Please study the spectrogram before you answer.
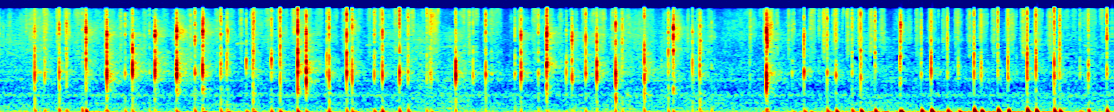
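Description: A small, hollow white plastic deodorant stick with a green cap is held beside a microphone and tapped and scratched with fingertips and nails. Rapid, dry clicking taps with a low thumpy body and crisp, bright tips mix with short scratchy strokes. The taps grow louder and heavier toward the end.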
